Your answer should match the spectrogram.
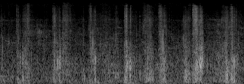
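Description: Running footsteps pound as a little girl and her father race each other. Many quick, soft thuds follow in a fast, fairly even rhythm throughout, with no voices.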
